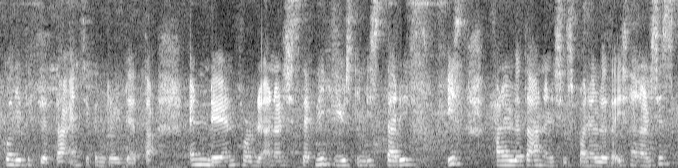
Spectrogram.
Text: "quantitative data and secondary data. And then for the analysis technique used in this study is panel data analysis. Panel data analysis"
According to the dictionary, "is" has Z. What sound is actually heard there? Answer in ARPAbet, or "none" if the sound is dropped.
S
